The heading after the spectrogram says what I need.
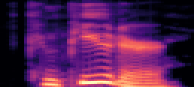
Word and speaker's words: computer: Computer. This word has second syllable stress.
